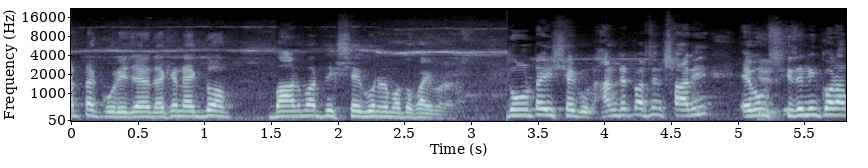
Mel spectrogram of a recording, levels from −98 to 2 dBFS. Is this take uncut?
no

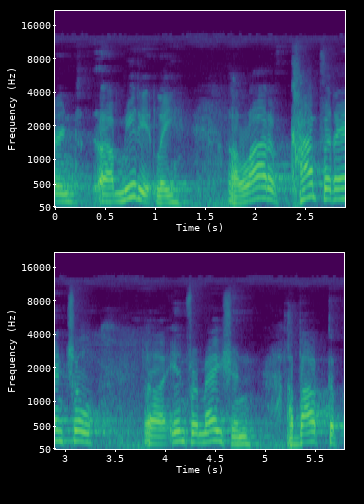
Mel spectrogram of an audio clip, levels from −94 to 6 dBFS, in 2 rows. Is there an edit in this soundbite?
yes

